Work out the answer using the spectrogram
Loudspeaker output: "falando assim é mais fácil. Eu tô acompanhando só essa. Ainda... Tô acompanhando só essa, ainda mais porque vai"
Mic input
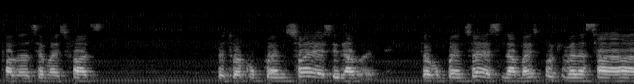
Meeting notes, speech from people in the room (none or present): none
